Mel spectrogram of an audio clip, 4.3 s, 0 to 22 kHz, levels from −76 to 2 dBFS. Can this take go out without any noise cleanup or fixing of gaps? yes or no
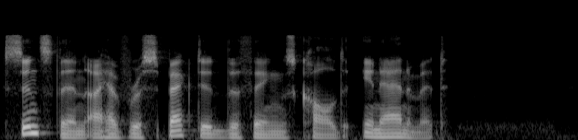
yes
